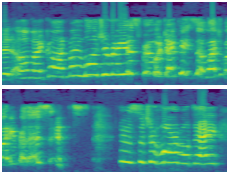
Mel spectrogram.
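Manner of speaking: high, laughing through mock tears; laugh-crying. Real, not acted. Recalling ruined lingerie to host, laughing and wailing. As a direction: laugh and wail at once.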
